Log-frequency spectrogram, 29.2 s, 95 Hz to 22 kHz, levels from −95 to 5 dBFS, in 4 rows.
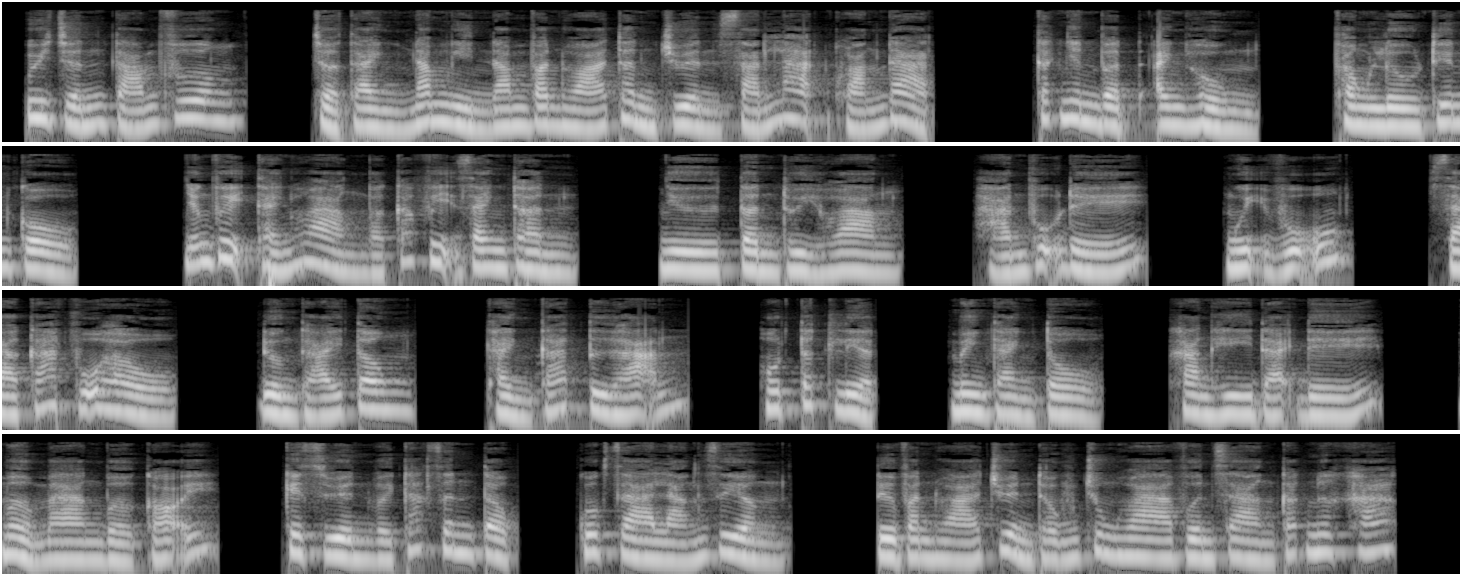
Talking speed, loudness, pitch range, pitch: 185 wpm, -19 LUFS, 175-215 Hz, 185 Hz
